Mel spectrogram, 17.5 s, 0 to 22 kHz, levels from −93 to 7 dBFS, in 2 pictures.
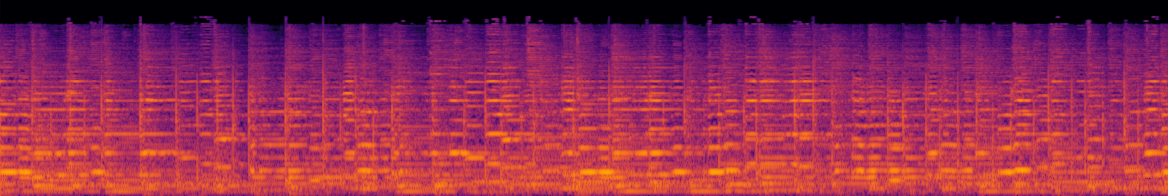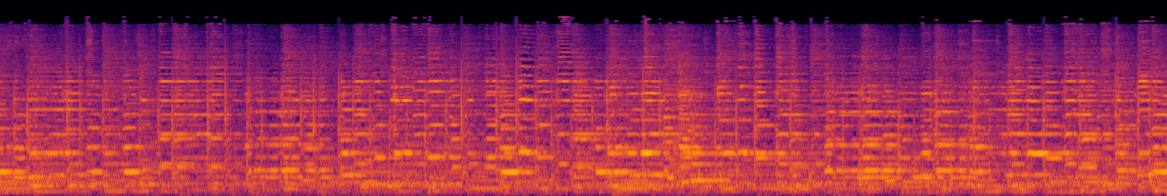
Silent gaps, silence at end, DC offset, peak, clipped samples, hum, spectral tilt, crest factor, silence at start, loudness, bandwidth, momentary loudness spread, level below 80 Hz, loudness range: none; 0 s; under 0.1%; -2 dBFS; under 0.1%; none; -3.5 dB/octave; 18 dB; 0 s; -18 LUFS; 15.5 kHz; 6 LU; -50 dBFS; 3 LU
